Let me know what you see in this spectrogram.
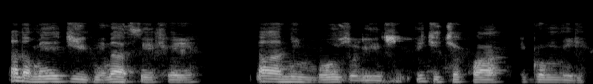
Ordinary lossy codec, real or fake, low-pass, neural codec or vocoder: MP3, 64 kbps; fake; 7.2 kHz; codec, 44.1 kHz, 3.4 kbps, Pupu-Codec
